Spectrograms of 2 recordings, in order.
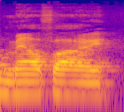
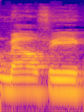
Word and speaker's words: Malfi: have it ghost written by Ronald malphi no I said it wrong again so there you have ghosts written by Ronald malphy coming out October 11th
